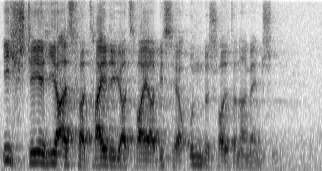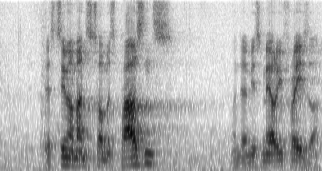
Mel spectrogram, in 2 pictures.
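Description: A man plays an eloquent defence lawyer in an old radio courtroom drama. His formal, pressing questions swing widely in pitch. The voice rings through an echoing hall on a faintly hissy 1950s recording. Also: animated, moderate pace, a bit bright, lightly acted.

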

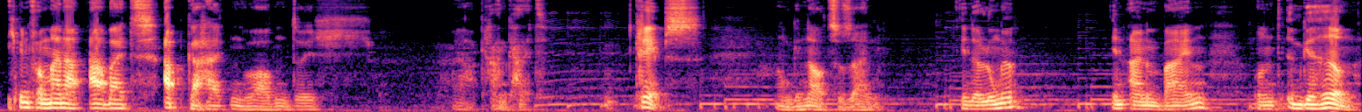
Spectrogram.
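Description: An actor playing a shrewd, ailing police inspector in a radio drama, sardonically polite, knowing and insinuating. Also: male voice, on the low side, natural voice. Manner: courteous, knowing, wry, insinuating.

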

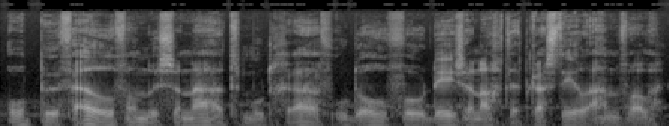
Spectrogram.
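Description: An actor playing a scheming, vengeful count in a radio drama, speaking in a deliberate, insinuating way with a gravelly bass voice. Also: male voice, steady tone. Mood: plotting. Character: scheming, resentful count bent on revenge. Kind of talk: Dutch radio drama acting. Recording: noisy old radio play recording.

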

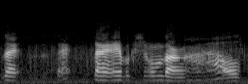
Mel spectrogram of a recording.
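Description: An actor playing a blustering, streetwise detective with a Dutch accent in an old comic radio serial, exasperated and full of slangy interjections. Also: male voice, high-pitched, animated, moderate pace, creaky, pushed and bright, full character voice. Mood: exasperated, threatening. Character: blustering, streetwise Dutch male private detective, excitable and indignant. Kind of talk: 1950s-60s comic radio serial acting. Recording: noisy vintage radio recording.

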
